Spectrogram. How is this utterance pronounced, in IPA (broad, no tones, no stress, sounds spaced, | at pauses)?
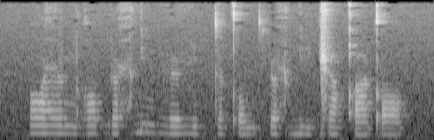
ɔ ʕ ø m ɡ ɔ b ø ħ ɠ i m ɦ ø ɦ i ɡ d œ kʼ o m t͡sʼ ʉ ħ ɠ i ǁ ø qʼ œ kʼ ɔ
